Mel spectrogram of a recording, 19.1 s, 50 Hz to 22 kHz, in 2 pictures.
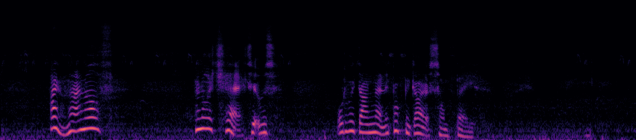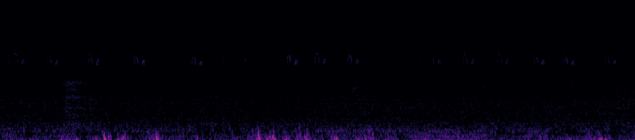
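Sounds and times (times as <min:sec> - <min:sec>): low uneven rumble: 0:00.0 - 0:19.0
small bird chirping: 0:07.7 - 0:19.0.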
